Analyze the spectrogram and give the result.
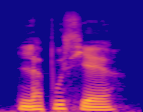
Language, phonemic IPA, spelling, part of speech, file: French, /pu.sjɛʁ/, poussière, noun, Fr-poussière.ogg
- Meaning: 1. dust 2. speck of dust 3. very little; next to nothing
